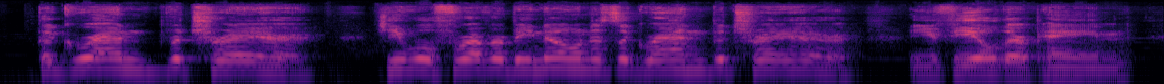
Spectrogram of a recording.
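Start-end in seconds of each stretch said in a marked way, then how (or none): 0.2-4.3 eerie screaming chorus, higher and louder. Voicing plant spores heard through a spell, screaming words. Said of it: "spores are just screaming out".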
